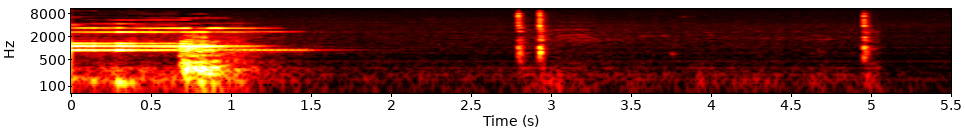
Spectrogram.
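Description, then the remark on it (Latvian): A single electric bell in a parliament chamber rings to call a vote on proposal 213, with a bright, sustained metallic tone that fades out after about a second and a half, followed by a few sharp, isolated clicks. “Lūdzu zvanu balsosim par 213 deputātu Valainu priekšlikumu.”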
